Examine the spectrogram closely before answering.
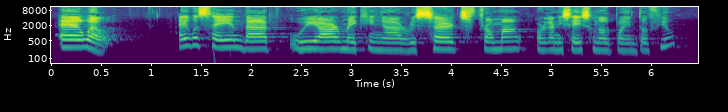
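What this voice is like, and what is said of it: Spanish accent. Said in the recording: “I only have my words and a Spanish accent”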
